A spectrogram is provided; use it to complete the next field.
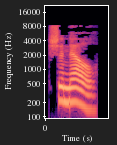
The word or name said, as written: chanel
